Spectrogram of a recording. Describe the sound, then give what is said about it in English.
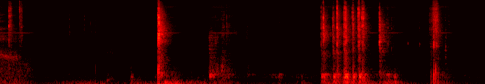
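Crisp, papery bursts of a deck of cards being shuffled: a sharp riffle, a longer fluttering run, then a final quick snap, with soft rustling between them and no talking. “Nice shuffle.”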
